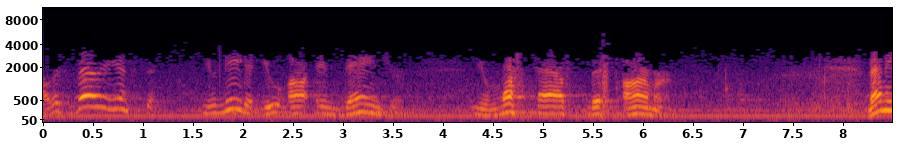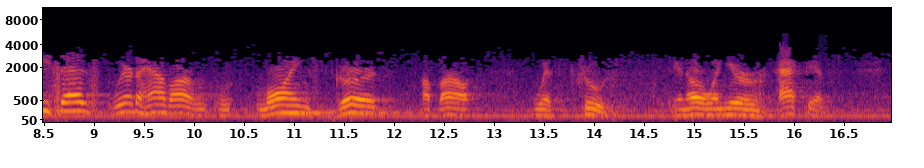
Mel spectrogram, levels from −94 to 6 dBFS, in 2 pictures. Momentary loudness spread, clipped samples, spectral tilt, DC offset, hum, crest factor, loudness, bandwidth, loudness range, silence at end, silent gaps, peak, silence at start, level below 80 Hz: 21 LU; under 0.1%; -12.5 dB/octave; under 0.1%; none; 18 dB; -24 LUFS; 3.8 kHz; 6 LU; 0 s; none; -8 dBFS; 0 s; -54 dBFS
